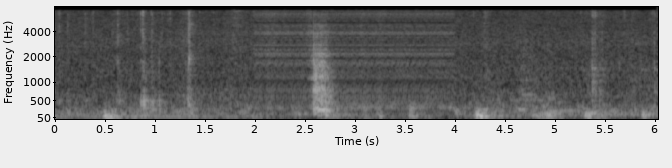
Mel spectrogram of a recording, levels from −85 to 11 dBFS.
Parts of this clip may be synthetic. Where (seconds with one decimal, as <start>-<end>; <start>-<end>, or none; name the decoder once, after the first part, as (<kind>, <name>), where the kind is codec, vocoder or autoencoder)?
2.0-4.0 (autoencoder, DAC-VAE)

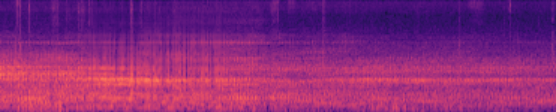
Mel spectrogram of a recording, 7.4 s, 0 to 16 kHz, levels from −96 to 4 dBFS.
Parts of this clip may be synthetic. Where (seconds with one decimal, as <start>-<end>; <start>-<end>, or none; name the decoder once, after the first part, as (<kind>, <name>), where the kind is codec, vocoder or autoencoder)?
1.2-3.0 (vocoder, BigVGAN v2)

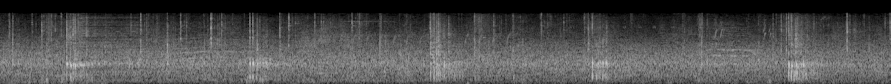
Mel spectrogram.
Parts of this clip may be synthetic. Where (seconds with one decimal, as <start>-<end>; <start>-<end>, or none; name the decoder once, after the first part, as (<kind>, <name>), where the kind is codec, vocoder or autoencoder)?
0.8-1.4 (codec, SNAC)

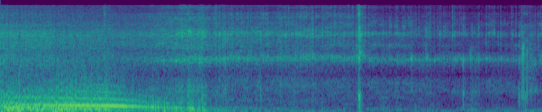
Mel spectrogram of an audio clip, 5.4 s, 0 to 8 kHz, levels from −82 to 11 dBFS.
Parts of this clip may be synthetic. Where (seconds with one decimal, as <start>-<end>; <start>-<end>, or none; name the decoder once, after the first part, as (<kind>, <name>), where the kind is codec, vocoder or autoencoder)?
1.6-2.2 (codec, SNAC); 2.8-5.4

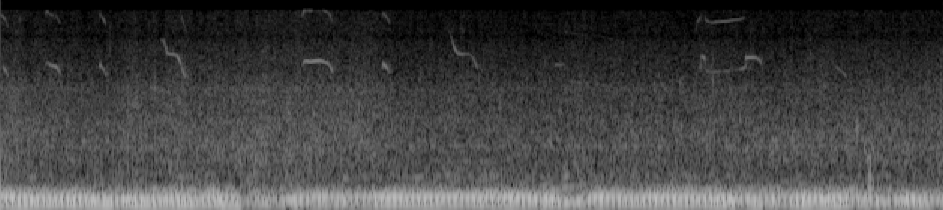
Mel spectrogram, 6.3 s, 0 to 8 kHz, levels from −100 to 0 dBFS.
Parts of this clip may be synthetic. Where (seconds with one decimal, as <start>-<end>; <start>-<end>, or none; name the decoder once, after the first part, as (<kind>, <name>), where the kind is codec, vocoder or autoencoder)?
none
